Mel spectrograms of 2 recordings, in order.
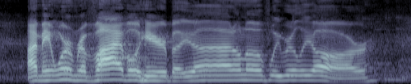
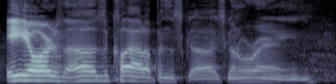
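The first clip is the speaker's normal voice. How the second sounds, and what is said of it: Gloomy Eeyore cartoon voice. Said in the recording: “This is my best Eeyore impression.”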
